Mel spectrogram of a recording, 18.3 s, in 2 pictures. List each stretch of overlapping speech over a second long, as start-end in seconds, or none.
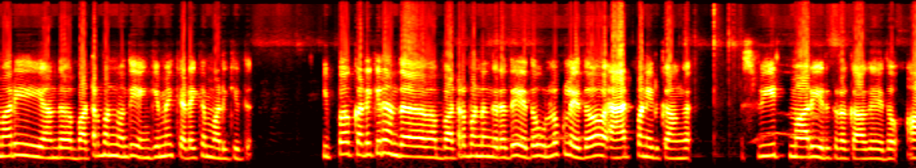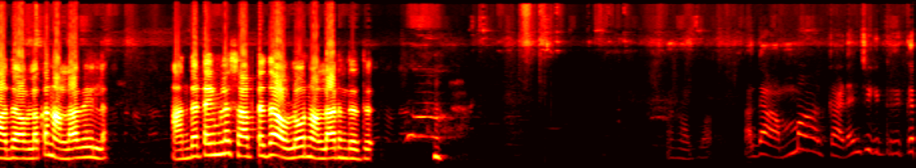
none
